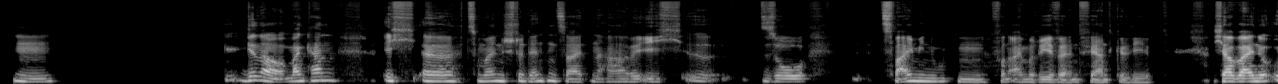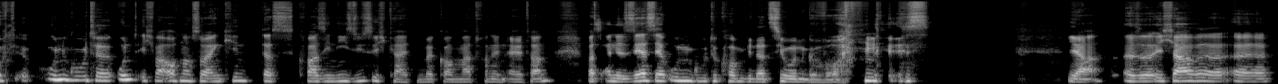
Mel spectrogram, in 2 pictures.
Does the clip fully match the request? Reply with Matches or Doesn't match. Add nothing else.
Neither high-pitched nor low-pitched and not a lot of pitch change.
Doesn't match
